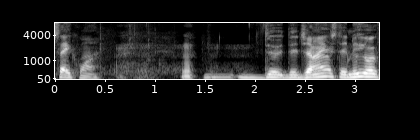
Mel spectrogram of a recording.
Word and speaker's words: Saquon: One word, 2 syllables. Saquon.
